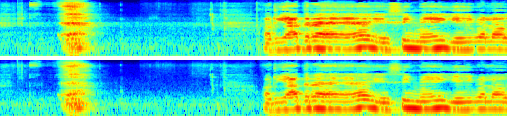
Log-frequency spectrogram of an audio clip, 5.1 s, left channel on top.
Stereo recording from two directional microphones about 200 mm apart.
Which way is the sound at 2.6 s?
30° right (ahead or behind).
